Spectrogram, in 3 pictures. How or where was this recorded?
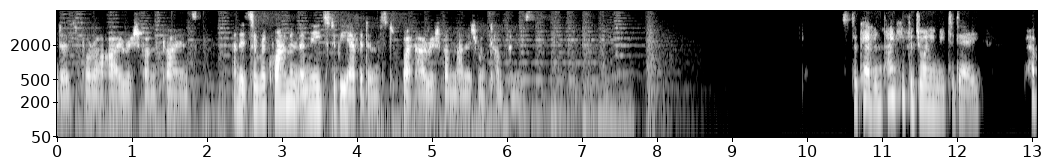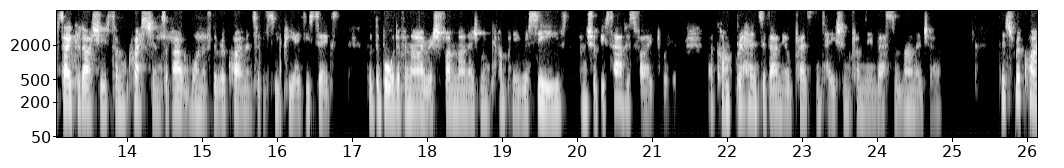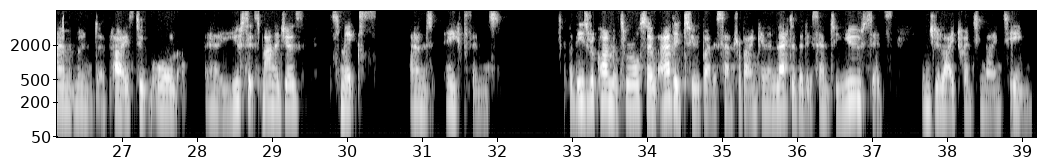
video call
